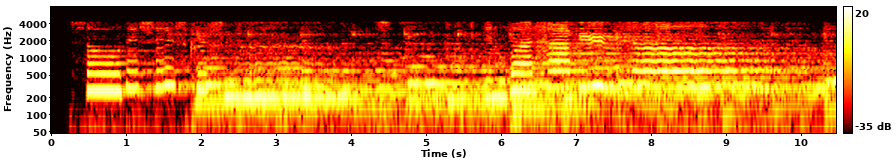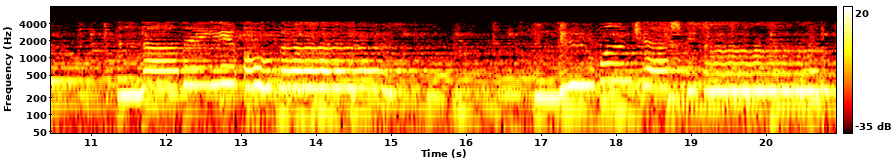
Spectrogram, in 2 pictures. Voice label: NATAL P FILHA F, Telemensagens; Natal e Ano novo; fem

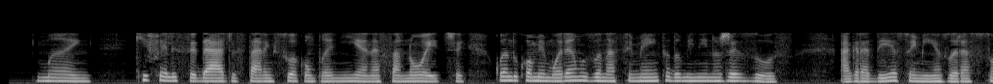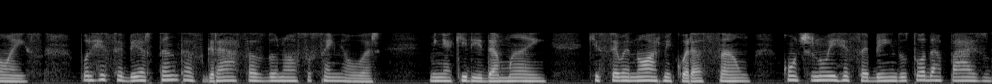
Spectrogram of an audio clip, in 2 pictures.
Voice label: NATAL ANO NOVO MAE (F); Telemensagens 2017

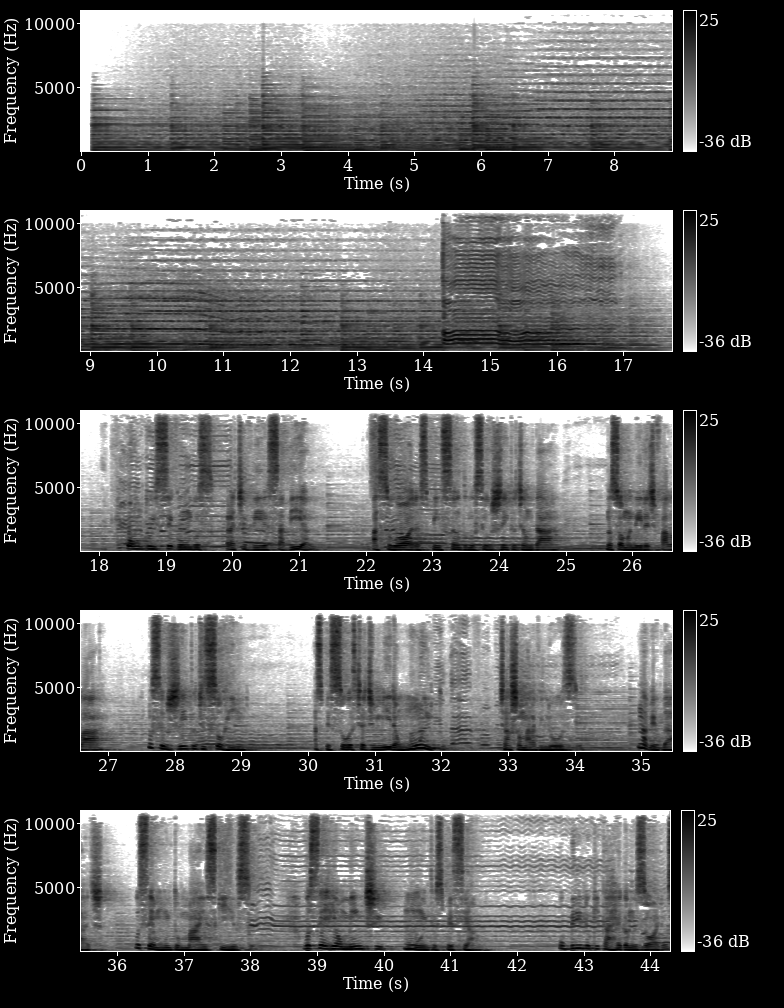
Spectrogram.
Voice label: PAQUERA FEM; Telemensagens; Conquistas Cantadas paqueras; Telemensagens 2017

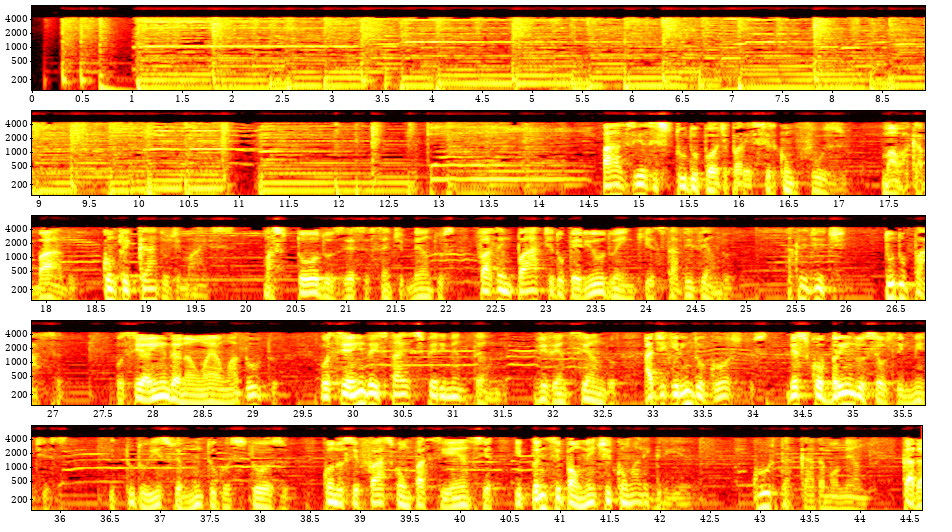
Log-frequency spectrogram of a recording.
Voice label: Aniversário Adolescente Masculino

